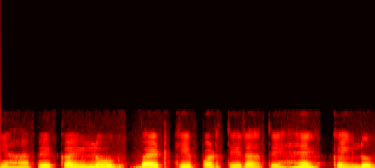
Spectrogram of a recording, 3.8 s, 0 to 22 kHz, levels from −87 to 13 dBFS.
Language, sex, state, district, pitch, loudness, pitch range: Hindi, male, Bihar, Kaimur, 120 Hz, -18 LUFS, 110-140 Hz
